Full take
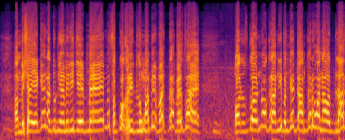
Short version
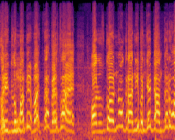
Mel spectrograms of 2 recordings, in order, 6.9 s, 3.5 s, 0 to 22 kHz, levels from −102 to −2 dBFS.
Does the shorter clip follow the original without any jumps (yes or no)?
no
